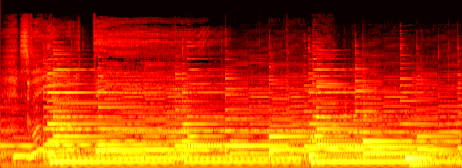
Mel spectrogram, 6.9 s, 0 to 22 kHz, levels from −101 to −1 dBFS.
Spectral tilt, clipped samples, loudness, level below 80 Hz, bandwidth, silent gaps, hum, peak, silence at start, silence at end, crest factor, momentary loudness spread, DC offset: -7.5 dB/octave; under 0.1%; -23 LUFS; -42 dBFS; 13 kHz; none; none; -8 dBFS; 0 s; 0 s; 16 dB; 5 LU; under 0.1%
